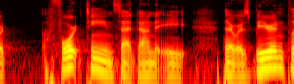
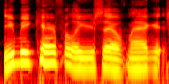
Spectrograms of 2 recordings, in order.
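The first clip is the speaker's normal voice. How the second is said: higher, louder southern farm-wife call; southern accent; 6 semitones higher, 8 dB louder than usual. A narrator's reading. Farmer's wife calling after her husband, in a southern voice. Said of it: "I'm gonna do Farmer Maggot in a southern voice".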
